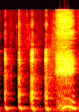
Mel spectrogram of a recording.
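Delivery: a high burst of real laughter. Real, not acted. Laughing at cohost's joke.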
